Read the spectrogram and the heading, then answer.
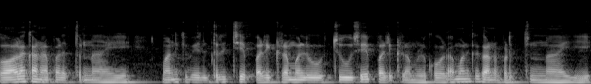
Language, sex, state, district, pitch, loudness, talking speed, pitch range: Telugu, male, Andhra Pradesh, Krishna, 105 Hz, -21 LUFS, 90 wpm, 100-110 Hz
